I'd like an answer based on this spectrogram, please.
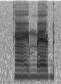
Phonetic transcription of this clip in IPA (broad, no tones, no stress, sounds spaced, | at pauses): k ɛ̃ ɪ̯ m ɛ ɖ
